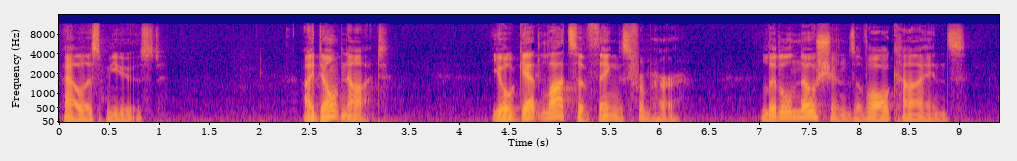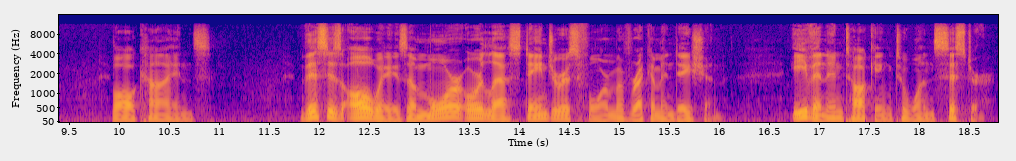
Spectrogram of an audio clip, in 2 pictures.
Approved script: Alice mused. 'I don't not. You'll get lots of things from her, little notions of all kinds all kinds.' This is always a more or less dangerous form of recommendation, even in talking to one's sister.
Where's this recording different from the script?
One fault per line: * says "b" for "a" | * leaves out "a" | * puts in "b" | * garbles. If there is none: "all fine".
all fine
